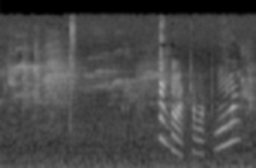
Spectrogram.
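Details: Pet Alexandrine parakeet chatting during a conversation with a man: quick descending harmonic note, a short blip, then an upward-sweeping phrase, after a quiet stretch.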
